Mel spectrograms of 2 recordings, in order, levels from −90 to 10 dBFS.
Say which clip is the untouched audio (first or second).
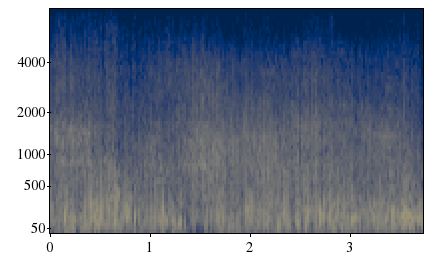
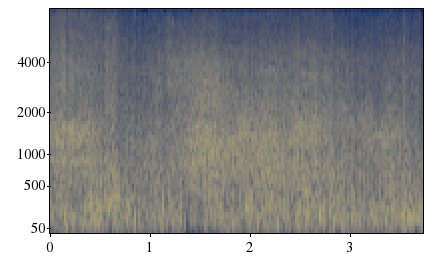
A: second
